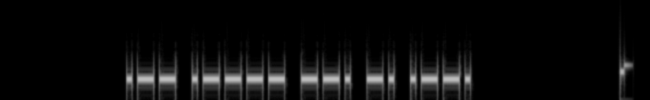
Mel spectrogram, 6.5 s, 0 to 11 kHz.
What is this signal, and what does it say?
Morse code, heard as a keyed tone, about 22 wpm, 700 Hz. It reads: W1GNP
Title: USA Call Signs Repeated 3x 22wpm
